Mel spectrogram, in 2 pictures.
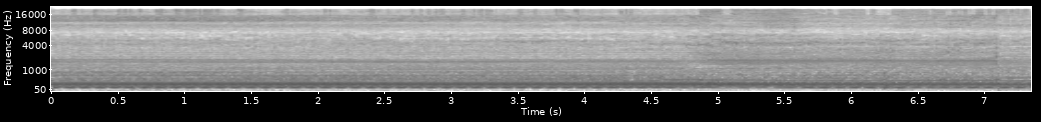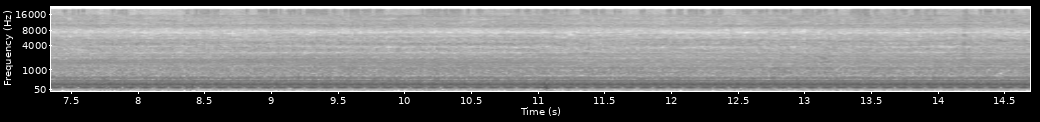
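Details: Nebulizer compressor running: loud steady mechanical hum with a fast regular buzz throughout as an Apex nebulizer is plugged in and checked to see whether it works.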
